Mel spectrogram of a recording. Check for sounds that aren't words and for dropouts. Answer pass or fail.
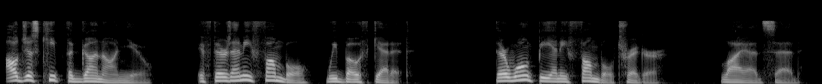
pass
